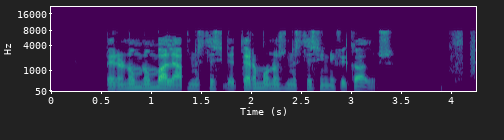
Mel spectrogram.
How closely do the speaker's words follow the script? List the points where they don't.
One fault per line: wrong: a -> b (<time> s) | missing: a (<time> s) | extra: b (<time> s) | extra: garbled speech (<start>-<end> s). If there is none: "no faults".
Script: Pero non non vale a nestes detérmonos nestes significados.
no faults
